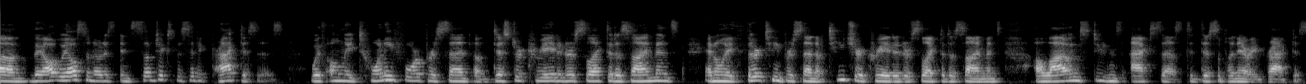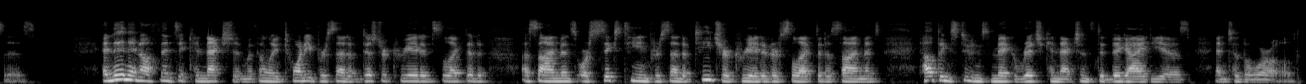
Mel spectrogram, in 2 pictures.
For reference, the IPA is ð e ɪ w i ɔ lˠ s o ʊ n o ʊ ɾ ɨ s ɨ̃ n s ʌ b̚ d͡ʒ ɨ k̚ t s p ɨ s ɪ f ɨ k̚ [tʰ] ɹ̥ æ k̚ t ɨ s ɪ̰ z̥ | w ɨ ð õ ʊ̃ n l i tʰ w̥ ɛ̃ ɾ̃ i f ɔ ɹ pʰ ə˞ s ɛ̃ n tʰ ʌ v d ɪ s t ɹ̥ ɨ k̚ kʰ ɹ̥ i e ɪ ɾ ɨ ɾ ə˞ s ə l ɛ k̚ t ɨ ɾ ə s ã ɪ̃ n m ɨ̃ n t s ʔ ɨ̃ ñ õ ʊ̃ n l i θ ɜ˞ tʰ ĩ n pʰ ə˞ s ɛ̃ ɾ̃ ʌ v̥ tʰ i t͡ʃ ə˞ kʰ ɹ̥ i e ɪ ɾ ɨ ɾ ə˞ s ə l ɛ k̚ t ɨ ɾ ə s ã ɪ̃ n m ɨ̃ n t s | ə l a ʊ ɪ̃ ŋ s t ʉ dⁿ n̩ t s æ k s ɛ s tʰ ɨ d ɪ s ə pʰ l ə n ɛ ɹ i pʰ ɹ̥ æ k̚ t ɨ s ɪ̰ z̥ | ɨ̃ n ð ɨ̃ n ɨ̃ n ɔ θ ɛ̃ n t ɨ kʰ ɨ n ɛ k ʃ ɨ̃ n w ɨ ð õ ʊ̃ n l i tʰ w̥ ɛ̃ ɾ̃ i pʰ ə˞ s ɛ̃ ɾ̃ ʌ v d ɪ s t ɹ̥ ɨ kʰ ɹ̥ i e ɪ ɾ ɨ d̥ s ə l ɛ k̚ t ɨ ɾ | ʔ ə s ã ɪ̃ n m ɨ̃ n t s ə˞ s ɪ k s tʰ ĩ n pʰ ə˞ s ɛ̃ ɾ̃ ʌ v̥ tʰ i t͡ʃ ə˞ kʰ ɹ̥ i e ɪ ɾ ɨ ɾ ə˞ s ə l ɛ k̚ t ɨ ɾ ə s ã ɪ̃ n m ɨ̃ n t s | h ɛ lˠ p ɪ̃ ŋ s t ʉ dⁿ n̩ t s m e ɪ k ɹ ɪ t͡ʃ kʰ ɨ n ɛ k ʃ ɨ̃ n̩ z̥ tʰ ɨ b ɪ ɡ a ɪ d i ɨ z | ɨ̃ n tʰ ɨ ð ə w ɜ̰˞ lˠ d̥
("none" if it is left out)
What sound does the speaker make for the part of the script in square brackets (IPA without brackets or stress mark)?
pʰ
